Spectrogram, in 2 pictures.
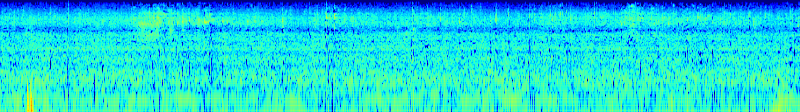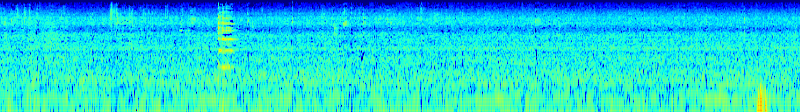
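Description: Batter-coated cauliflower florets deep-frying in hot oil in a kadai: a steady sizzling hiss. About twenty seconds in there is a short metallic clink.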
